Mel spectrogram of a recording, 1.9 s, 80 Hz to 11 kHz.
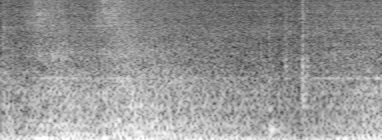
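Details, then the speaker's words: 1979 Ford F-150 4x4 with 460 V8, FiTech fuel injection and automatic, starting right up and running. Deep, even V8 rumble swelling briefly with throttle, no knocks or misfires; very responsive, healthy engine. "Tilt steering column. [Applause] starts right up. Very responsive."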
